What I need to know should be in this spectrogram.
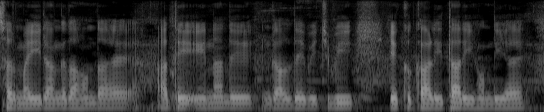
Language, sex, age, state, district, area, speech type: Punjabi, male, 18-30, Punjab, Bathinda, rural, spontaneous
